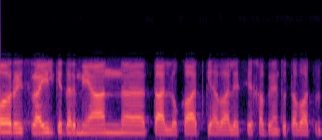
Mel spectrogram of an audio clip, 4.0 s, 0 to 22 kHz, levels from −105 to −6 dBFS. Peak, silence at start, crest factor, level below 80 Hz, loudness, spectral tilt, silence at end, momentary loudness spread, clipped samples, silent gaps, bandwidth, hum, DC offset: -20 dBFS; 0 s; 18 dB; -86 dBFS; -37 LUFS; -7 dB/octave; 0 s; 8 LU; under 0.1%; none; 4.1 kHz; none; under 0.1%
